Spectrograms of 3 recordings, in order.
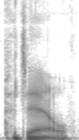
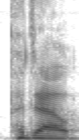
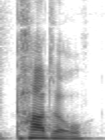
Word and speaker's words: padel: Or as my brother thought it was pronounced, Podel. Padell. It is. I'm obsessed with it. Apparently, it is pronounced padel. I'm It's not pronounced pedell. It's paddle.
